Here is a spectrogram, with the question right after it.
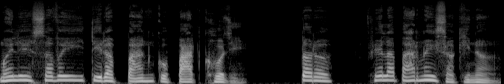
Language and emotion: Nepali, sad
